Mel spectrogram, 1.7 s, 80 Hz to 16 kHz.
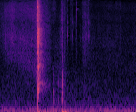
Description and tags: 17 taśma pisk
records, oneshot, punch, zoom,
